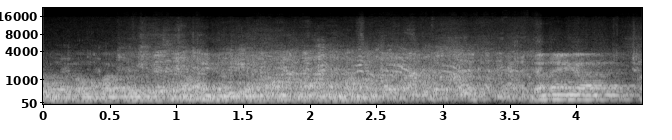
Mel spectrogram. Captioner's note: audience laughter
